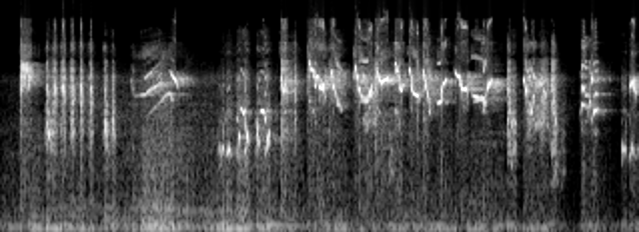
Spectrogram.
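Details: Oriental magpie-robin singing energetically with a song full of fill-in phrases: rapid trilled bursts, then sweeping whistled and buzzy notes high in pitch, broken by short pauses.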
